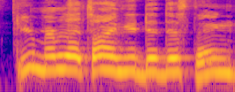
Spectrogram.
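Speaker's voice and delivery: mock parent reminiscing to kids; teasing parent. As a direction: tease the kids playfully. Future parent teasing her kids.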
